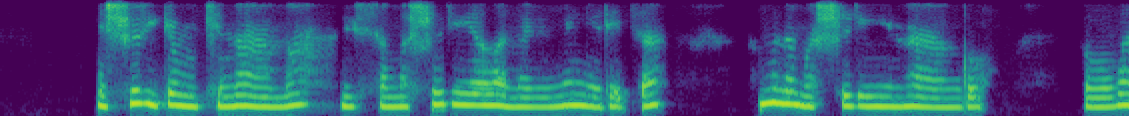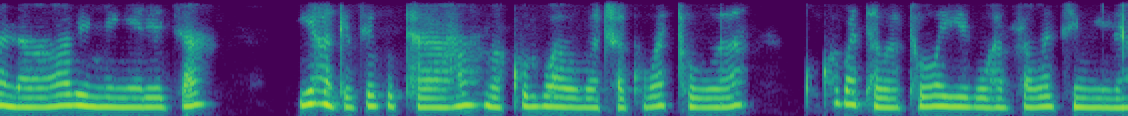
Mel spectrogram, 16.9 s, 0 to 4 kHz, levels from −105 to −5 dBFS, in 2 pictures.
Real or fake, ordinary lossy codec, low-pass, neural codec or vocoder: fake; Opus, 64 kbps; 3.6 kHz; codec, 44.1 kHz, 2.6 kbps, SNAC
